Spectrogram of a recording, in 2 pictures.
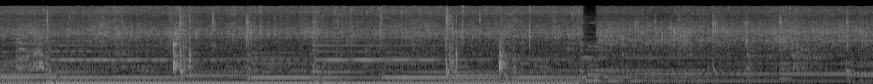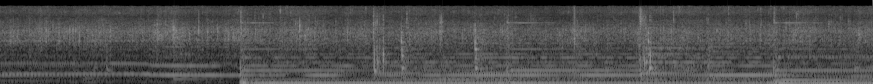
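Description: Diced carrots, green beans and soaked moong dal sizzling in oil in a kadai, stirred and scraped with a spatula in a series of short strokes. A steady background music drone runs underneath and briefly drops lower in the middle.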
